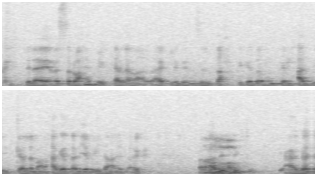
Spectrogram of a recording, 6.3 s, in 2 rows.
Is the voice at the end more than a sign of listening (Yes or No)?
No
